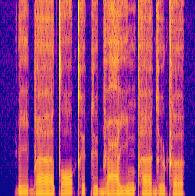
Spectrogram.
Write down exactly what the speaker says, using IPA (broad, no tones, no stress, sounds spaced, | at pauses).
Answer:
ɽ iː b æː t̪ ɔ kʰ y k y b i ʕ iː ɲ pʰ æː ɡ ʉː ʈʰ œ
